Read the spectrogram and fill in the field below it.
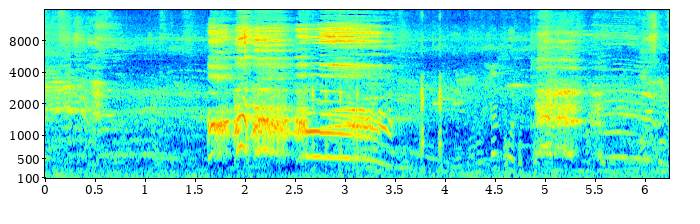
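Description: At a rural West Bengal murga market, a heavy rooster of about 3.5 kilos crows nearby in a long wavering call. A second, shorter crow follows after a pause, with low crowd noise and faint voices around it.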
